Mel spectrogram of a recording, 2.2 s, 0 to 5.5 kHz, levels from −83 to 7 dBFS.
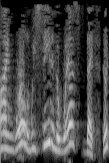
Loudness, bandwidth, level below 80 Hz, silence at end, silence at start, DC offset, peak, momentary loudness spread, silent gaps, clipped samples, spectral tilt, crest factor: -18 LUFS; 5.4 kHz; -64 dBFS; 0 s; 0 s; under 0.1%; -4 dBFS; 5 LU; none; under 0.1%; -7 dB/octave; 14 dB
